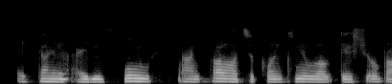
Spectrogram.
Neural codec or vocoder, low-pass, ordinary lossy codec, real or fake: codec, 16 kHz, 1 kbps, FreqCodec, larger model; 5.4 kHz; none; fake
